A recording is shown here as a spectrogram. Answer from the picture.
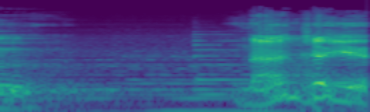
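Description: A man's voice through a headset microphone, trailing off at the start and starting again near the end, with soft background music heard in the pause between.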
